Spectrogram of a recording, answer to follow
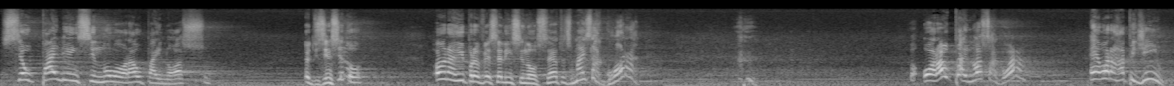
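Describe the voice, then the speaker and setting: A pastor preaching a dramatic sermon, slowing down and shouting for emphasis. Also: male voice, very high-pitched, very animated, slight background noise. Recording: long church reverb with faint music.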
